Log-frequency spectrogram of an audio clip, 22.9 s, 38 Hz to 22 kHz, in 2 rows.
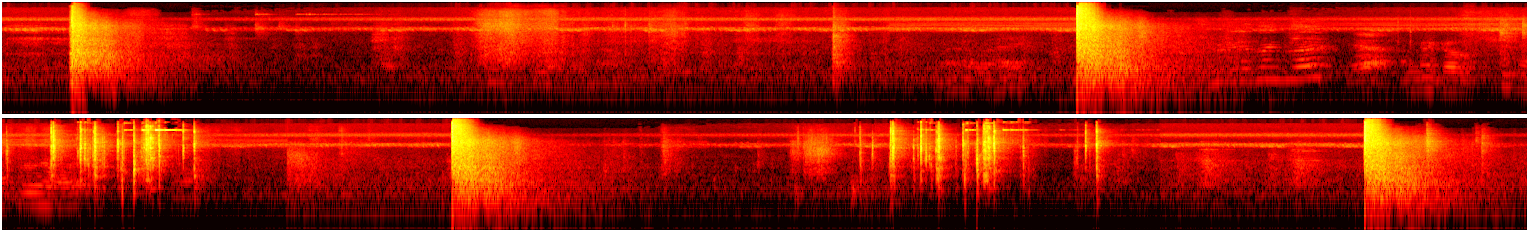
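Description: Four loud, sharp rifle shots fired through an Area 419 Hellfire muzzle brake crack at regular intervals outdoors, each with a ringing tail, between faint ambient insect noise and bursts of metallic clicking.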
